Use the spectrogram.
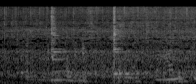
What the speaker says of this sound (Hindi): हमने पनीर डाल दिया।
